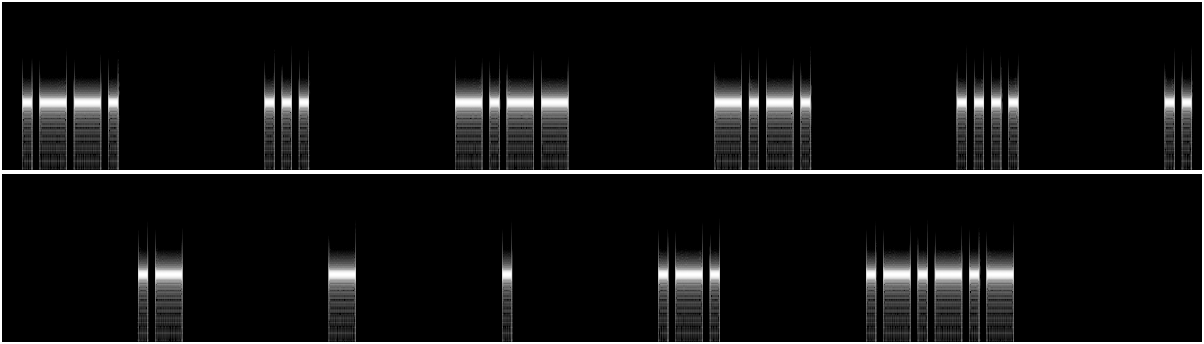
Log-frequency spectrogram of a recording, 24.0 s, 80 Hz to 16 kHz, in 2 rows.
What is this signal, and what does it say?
Morse code, heard as a keyed tone, about 14 wpm, spaced as for 5 wpm, 680 Hz. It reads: PSYCHIATER.
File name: Morsekurs / Witze / Witz 05 März 2024 25 F70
